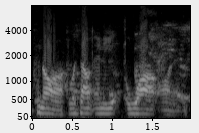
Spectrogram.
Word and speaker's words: Kanawha: Alright, It's Kaniwa, not Stop. Kanawa. It's actually it's Kanawha. actually Berkshire. Oh my It's Christ. actually East, Brian, it's and actually pronounced Kanawha without any wa on it.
